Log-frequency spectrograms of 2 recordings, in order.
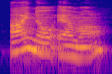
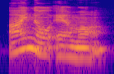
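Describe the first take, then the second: No difference in how they are said.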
